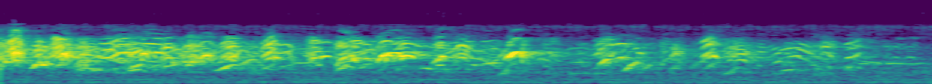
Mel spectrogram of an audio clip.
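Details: A pack of coyotes near a backyard fills the air with overlapping yips, whines and short wavering howls.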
